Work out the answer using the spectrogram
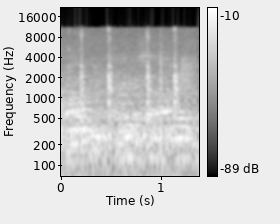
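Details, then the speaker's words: Smiths Enfield 8-day oak mantel clock, ca. 1930: sharp ticks with lopsided spacing and loudness, out of beat from sitting on an uneven surface, so it will eventually stop; fixed by adjusting at the back. "And you can hear it's ticking one side more than the other. It's like ticking more than talking, which means it will eventually come to a stop."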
